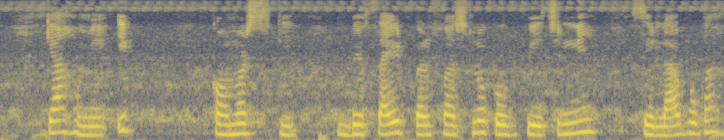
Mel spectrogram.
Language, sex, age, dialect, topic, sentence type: Hindi, female, 18-24, Kanauji Braj Bhasha, agriculture, question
